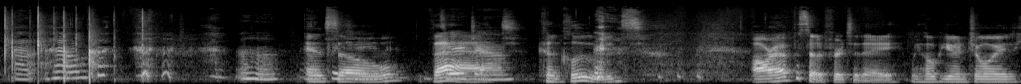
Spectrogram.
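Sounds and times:
one person clapping hands: 0.0s - 1.6s
speech: 0.2s - 1.7s, 2.4s - 6.6s, 7.5s - 10.2s.

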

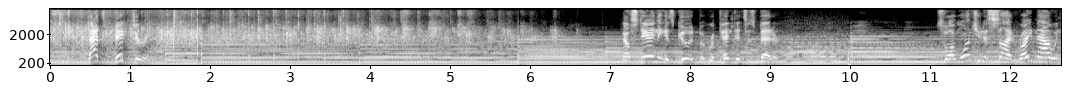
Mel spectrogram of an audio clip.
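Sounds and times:
audience clapping: 0.0s - 6.8s
sustained droning organ chords: 0.0s - 12.6s
speech: 0.5s - 2.1s, 7.4s - 9.4s, 11.2s - 12.6s.

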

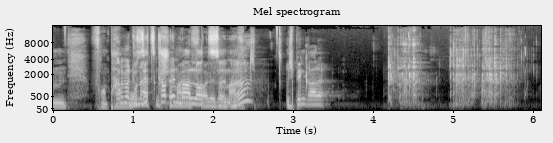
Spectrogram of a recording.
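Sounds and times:
speech: 0.0s - 3.5s
person slurping a cocktail: 4.1s - 6.1s.

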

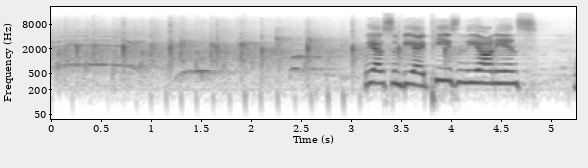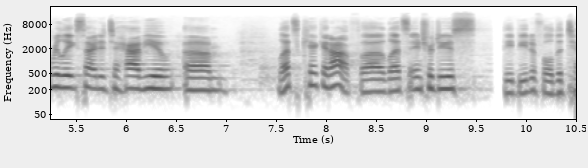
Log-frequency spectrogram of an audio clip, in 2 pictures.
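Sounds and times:
whistles and whoops: 0.0s - 2.9s
audience applauding: 0.0s - 3.6s
speech: 3.1s - 10.4s.

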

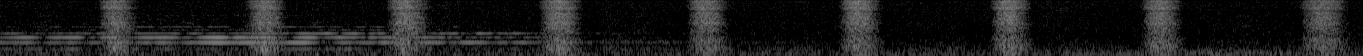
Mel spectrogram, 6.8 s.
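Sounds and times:
faint sustained tones: 0.0s - 3.5s
forceful exhalations of Kapalabhati yoga breathing: 0.4s - 6.8s.

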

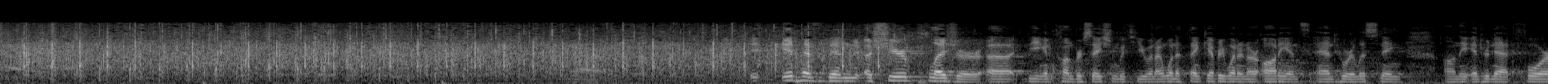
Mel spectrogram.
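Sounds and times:
audience applause: 0.0s - 9.3s
speech: 7.5s - 15.4s.

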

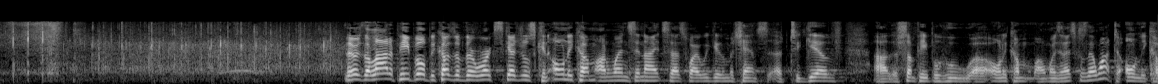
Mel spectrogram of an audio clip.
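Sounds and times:
audience clapping: 0.0s - 4.4s
speech: 3.4s - 11.5s.

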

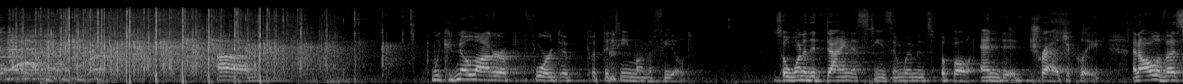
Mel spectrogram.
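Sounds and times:
audience applause: 0.0s - 4.0s
speech: 2.2s - 2.8s, 4.3s - 7.0s, 7.7s - 11.8s.

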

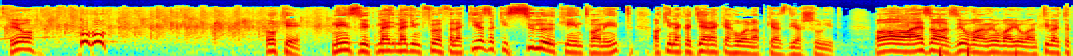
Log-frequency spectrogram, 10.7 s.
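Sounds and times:
voices calling and cheering: 0.0s - 1.4s
audience applause: 0.0s - 4.0s
speech: 0.1s - 1.4s, 2.6s - 10.7s.

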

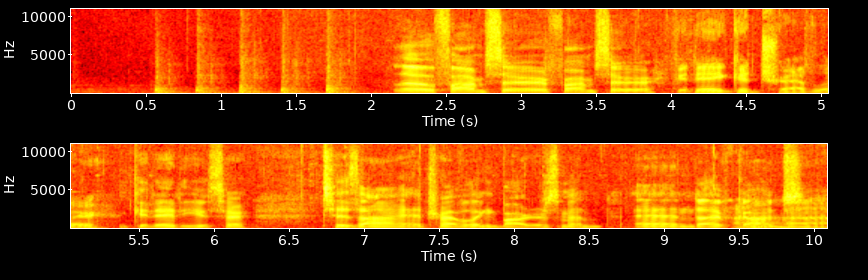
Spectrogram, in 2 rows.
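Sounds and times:
knocks on a farmhouse door: 0.6s - 2.0s
speech: 2.2s - 10.0s.

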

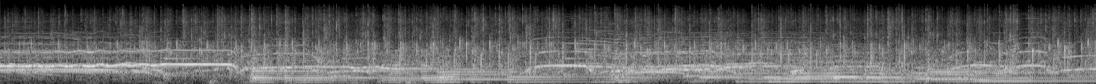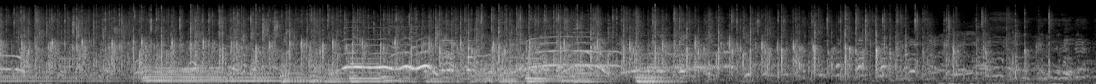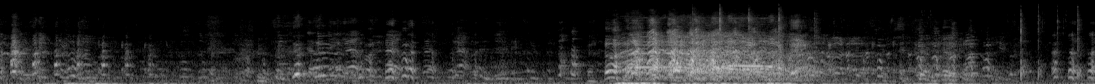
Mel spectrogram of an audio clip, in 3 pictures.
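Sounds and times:
audience applause: 0.0s - 21.8s, 28.4s - 30.6s
laughter: 1.2s - 32.8s.

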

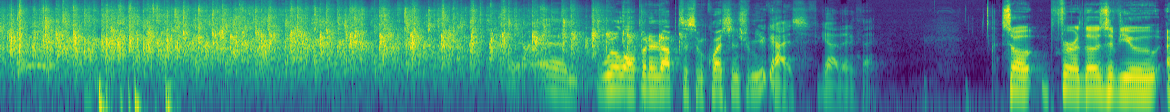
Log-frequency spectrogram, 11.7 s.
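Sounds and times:
audience round of applause: 0.0s - 7.0s
speech: 5.6s - 8.8s, 10.0s - 11.6s.

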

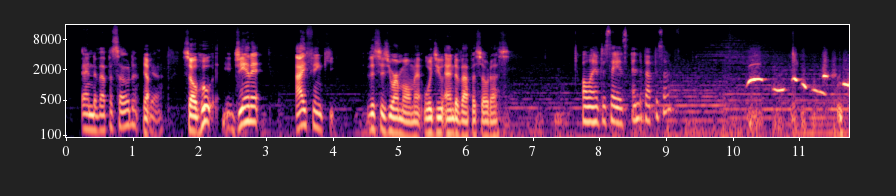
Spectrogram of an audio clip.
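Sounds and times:
speech: 0.2s - 6.8s, 7.8s - 9.4s
person whistling a bird call imitation: 10.2s - 11.7s.

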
